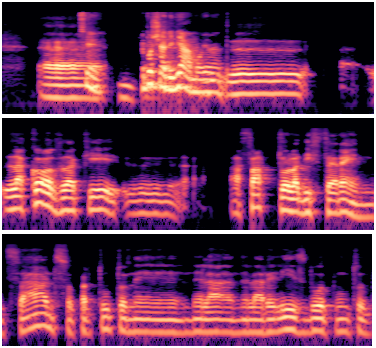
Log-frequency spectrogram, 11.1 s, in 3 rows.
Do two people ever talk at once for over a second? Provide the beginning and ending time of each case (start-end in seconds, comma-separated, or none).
none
